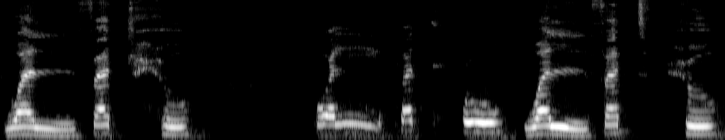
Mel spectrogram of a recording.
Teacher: এখানে তা বলার সময় আমাদের সাউন্ড বন্ধ হয়ে গেছে, কিন্তু বাতাস জারি ছিল।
